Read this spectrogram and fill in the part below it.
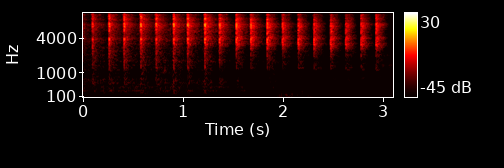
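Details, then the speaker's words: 1961 Olympia SM7 manual portable typewriter, serviced, single line spacing: crisp, even keystrikes about three per second with some carriage movement, no keys skipping or sticking; working as it should. "all the keys type nice and none of them skip or stick."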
